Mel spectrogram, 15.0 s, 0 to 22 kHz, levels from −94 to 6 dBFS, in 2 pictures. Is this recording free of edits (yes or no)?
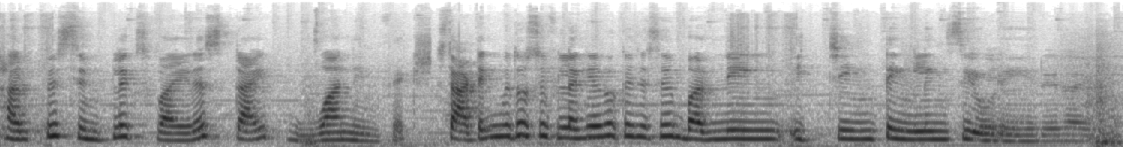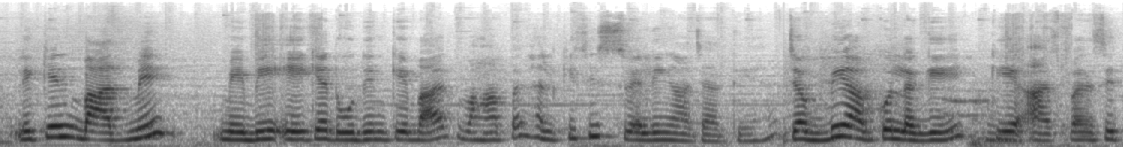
no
